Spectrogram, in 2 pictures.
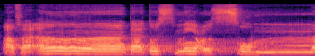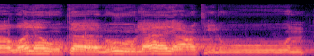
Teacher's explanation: لا میں بھی الف مدہ ہے، اسے 1 الف کے برابر کھینچیں گے۔ یہاں پر قاف حروف مستعلیہ میں سے پر پڑھیں گے، یہاں پر واو مدہ ہے، اور اگر یہاں پر وقف کریں گے تو نون کا زبر سکون سے بدل جائے گا، تو پھر یہاں پر مد لین عارض ہوگا۔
